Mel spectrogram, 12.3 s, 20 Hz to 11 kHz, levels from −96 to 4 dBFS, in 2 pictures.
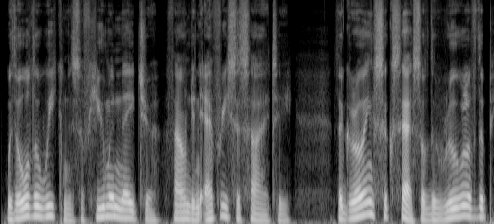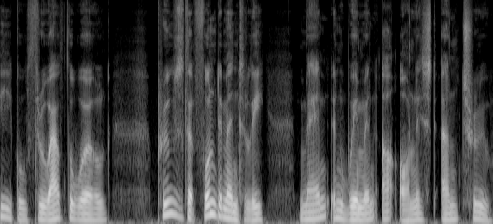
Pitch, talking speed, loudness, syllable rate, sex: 105 Hz, 160 wpm, -21 LUFS, 5.1 syllables/s, male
